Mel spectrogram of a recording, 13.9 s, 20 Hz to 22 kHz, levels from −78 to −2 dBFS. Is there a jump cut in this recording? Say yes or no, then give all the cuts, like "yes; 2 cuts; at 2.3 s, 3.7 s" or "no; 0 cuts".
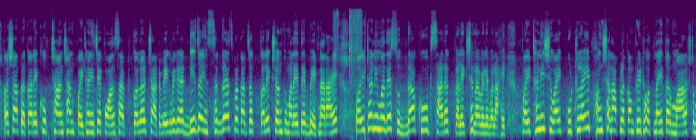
yes; 1 cut; at 6.9 s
